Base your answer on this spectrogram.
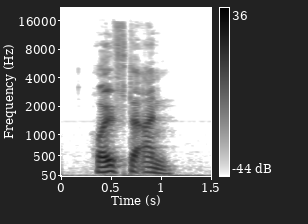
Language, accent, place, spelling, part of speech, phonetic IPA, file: German, Germany, Berlin, häufte an, verb, [ˌhɔɪ̯ftə ˈan], De-häufte an.ogg
- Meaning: inflection of anhäufen: 1. first/third-person singular preterite 2. first/third-person singular subjunctive II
